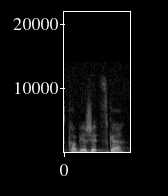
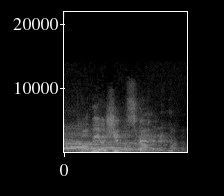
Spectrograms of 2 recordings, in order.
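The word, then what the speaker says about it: Kobierzycka: If you get the pronunciation right, it's Kobyachika. Oh, what? Kobyachika.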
